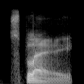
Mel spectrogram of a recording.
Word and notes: splay: British English

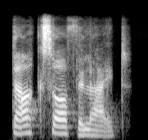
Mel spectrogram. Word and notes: toxophilite: Indian

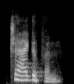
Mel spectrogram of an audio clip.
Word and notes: tragopan: Indian

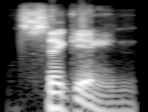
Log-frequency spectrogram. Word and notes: tzigane: American English

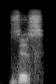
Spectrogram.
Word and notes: zizz: British English

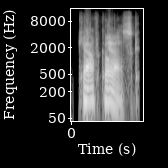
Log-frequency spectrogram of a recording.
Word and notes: Kafkaesque: American English

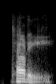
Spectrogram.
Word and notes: tutty: American English

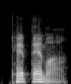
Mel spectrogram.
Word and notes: pip emma: American English

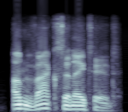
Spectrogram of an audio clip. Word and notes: unvaccinated: British English

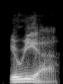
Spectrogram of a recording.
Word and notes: urea: American English

